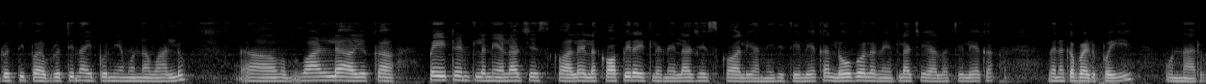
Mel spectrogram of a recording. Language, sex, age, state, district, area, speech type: Telugu, female, 45-60, Telangana, Ranga Reddy, rural, spontaneous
